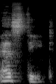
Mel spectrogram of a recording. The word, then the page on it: aesthete: American English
